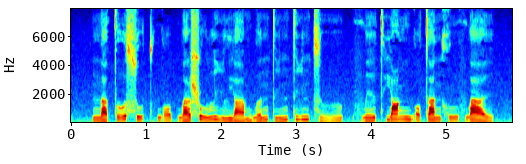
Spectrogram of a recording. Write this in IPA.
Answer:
n̪ ä˨˩ t̪ ɤ˧˥ s u˧˥ t̪ʰ w ɔ˧˥ p w ä˧˥ ʂ u˥˧ l i˥˩ l j ä˨˩ m w ə˧˥ n t̪ i˧˥ n t̪ i˥ n t͡s ɹ̩˨˩˦ | f w e˧˥ ɪ̯ t̪ʰ j ɑ˥ ŋ m w ɔ˥˩ t̪ a˥ n x u˥ f w a˥˩ ɪ̯

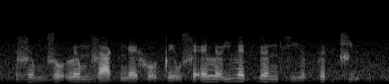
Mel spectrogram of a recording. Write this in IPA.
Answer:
z ə̤˨˩ m z o̰˧˨ l ə˧ m z a˨˩ k̚ ŋ ɛ˧ x o̰˧˥ t̪ e˧˩ w s ɛ̰˧˥ l ə̰˧˥ j l ɛ˦˥ t̚ ɗ ə˧ n x i˨˦ ə̯ k ə˦˥ t̚ t͡ɕ ɨ̰˧˨ ʔ

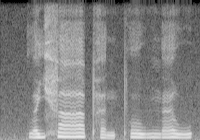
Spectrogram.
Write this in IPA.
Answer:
kʷ ɐ˨ j f aː˧ pʰ ɐ˨˩ n pʰ o˧ w ŋ ɐ˧ w

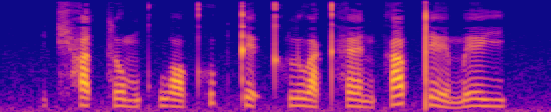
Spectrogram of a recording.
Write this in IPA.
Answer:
t͡ɕʰ a˨˩ t̚ s o˩˦ m kʰ w ɔː˩˦ kʰ u˥˩ k̚ t e˨˩ ʔ kʰ l u˨˩ a̯ kʰ ɛː˨˩ n k aː˥˩ p̚ t eː˨˩ m eː˧ j

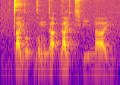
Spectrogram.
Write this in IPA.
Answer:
t̪ a˧ j o˨ ʔ ɡ o˦ m ɡ a˦ ʔ ɡ a˥˧ j t͡sʰ i˨˩ n̪ a˧ j

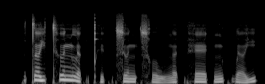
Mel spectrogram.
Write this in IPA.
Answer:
t̪ ɐ˥ j t̪ʰ ɵ˥ n l ɐ˨ k̚ pʰ ɪ˨˥ k̚ s ɵ˧ n t͡sʰ o˨˩ w ŋ ɐ˨˥ t̚ h ɛː˧ k̚ ŋ ʊ˧ k̚ l ɐ˨˥ j

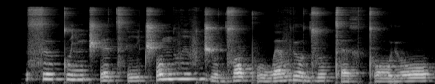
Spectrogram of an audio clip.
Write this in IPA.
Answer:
s ɨ˦ tʷ ɛ˦ ɲ t͡ʃʼ e˧ t͡sʼ i˨˦ t͡ʃʼ o˦ n v i˦ v d͡ʒ u˨ d͡z ɔ˧ pʼ u˨ w ɛ˦ v ɾʲ o˧ d͡z u˧ tʼ ɛ˨ x tʼ o˧ ɾʲ o˦

